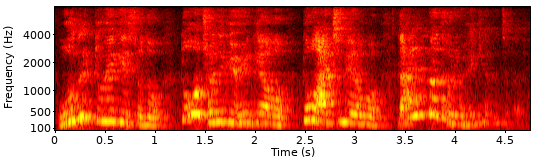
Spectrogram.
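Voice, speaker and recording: A high-voiced male pastor preaching a Sunday sermon, rising to loud pleas and dropping to quiet asides. He is recorded from a distance in a very echoey church sanctuary. Faint room noise sits under his voice. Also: big pitch swings, fairly quick.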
